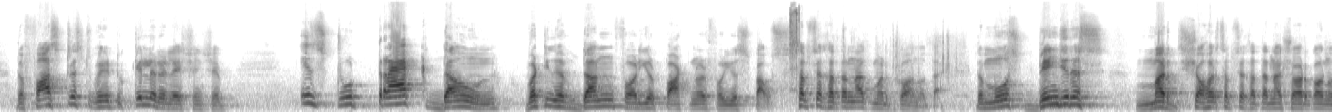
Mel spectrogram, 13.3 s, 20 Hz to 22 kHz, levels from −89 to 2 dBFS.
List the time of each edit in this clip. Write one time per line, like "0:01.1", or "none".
0:07.9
